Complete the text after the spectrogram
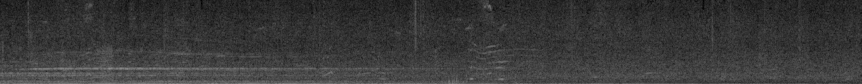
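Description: A river rushes over rocks in the distance.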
